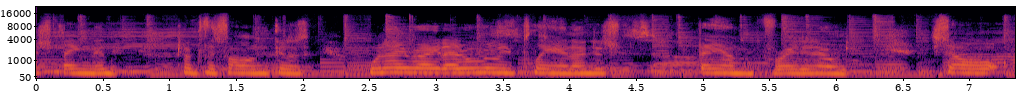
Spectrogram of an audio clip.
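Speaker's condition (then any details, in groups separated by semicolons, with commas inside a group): Cerebral palsy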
